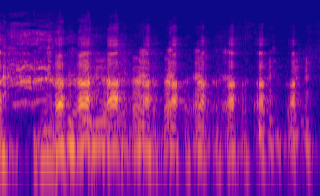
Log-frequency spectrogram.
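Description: Laughter: a man chuckling close to the microphone in a run of short, quick pulses, with others at the table laughing along.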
